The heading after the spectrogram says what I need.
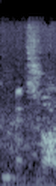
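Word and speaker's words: minstrel: Also, if you want to do a bit about menstrual shows, make sure to pronounce it minstral and not men, which is how you are pronouncing it.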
